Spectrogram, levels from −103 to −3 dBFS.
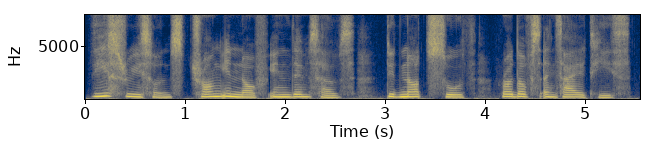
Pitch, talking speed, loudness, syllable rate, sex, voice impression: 220 Hz, 120 wpm, -16 LUFS, 4.2 syllables/s, female, feminine, very young, weak, raspy, slightly cute, kind, modest, light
